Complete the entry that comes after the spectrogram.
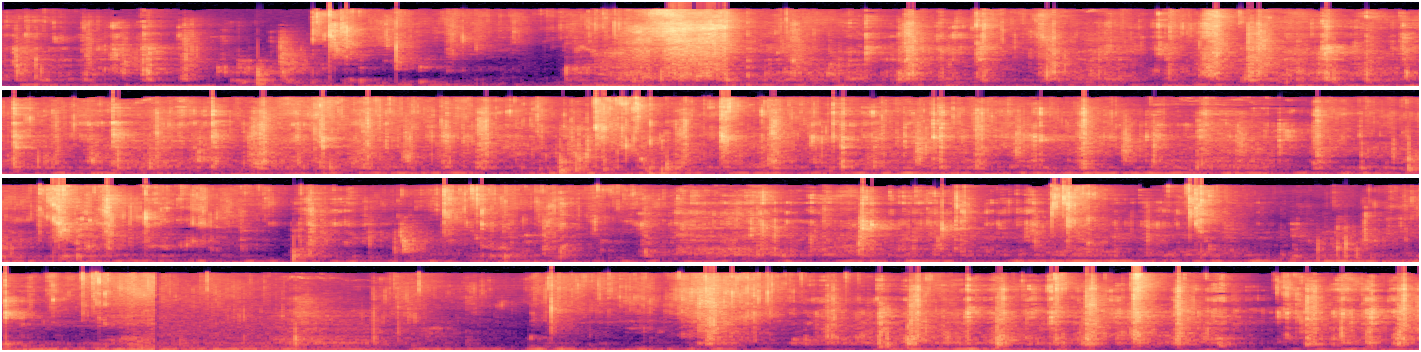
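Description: Close-miked chewing of tuna kimbap, with wet, smacking mouth sounds and many small crackles and clicks, and a louder burst about three seconds in.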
